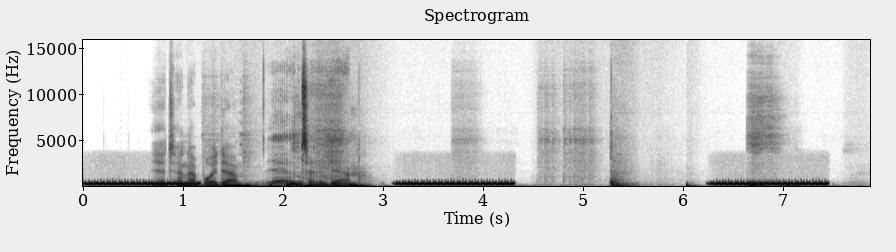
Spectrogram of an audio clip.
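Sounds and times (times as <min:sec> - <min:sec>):
outgoing call ringback tone: 0:00.0 - 0:01.0, 0:03.1 - 0:04.4, 0:06.2 - 0:07.5
speech: 0:00.7 - 0:02.9
clunk and rustling noise: 0:04.5 - 0:07.0.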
